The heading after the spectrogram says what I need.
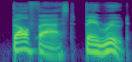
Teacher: You should also point out the plosive alliteration in the harsh, aggressive B sounds of Belfast, Beirut. I mean, say it out loud, you can actually feel it.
